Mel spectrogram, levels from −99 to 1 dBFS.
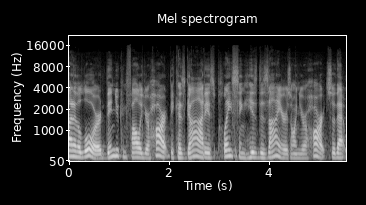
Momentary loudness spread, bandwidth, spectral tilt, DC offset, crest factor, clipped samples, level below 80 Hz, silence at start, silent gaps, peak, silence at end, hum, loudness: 7 LU; 12.5 kHz; -5.5 dB/octave; under 0.1%; 16 dB; under 0.1%; -74 dBFS; 0 s; none; -6 dBFS; 0 s; none; -23 LUFS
